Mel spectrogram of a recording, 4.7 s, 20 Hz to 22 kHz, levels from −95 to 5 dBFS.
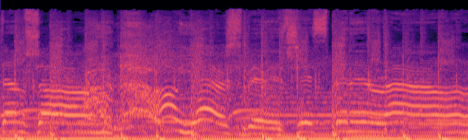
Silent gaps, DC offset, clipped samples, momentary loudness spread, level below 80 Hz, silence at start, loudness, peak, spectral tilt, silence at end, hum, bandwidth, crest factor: none; under 0.1%; under 0.1%; 2 LU; -22 dBFS; 0 s; -18 LUFS; -4 dBFS; -5 dB/octave; 0 s; none; 17 kHz; 12 dB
